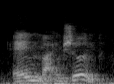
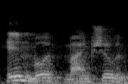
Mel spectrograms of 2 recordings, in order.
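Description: First: The first word begins without an h sound. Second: The first word begins with an h sound. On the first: It sounds like there is no drawn water. The speaker calls it wrong. "they're going to pronounce it in. So it sounds like" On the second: A measure of drawn water is meant. The speaker calls it right. "they're going to say"

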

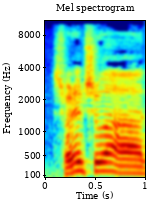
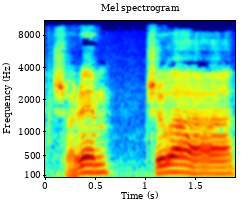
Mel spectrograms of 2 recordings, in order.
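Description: First: The words run together without a pause. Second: There is a breath pause between the words. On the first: The blower will do it as one sound without a breath. "without a breath" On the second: The blower will take a breath between the sounds. "that means with a breath"

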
